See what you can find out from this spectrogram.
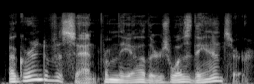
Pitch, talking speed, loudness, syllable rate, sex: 130 Hz, 235 wpm, -15 LUFS, 5.6 syllables/s, male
